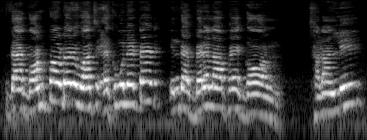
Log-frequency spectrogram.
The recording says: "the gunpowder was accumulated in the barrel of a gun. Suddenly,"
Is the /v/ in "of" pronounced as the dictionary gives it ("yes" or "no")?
no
